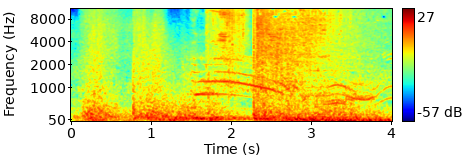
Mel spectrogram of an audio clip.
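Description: A game sound effect chimes and whooshes as a card is played.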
